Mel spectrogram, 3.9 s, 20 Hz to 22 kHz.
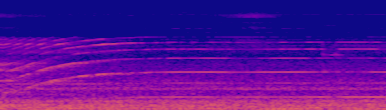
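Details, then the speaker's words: Phaco direct chop cataract surgery for a thick posterior subcapsular cataract (NS2), during bimanual irrigation/aspiration of cortical matter: a rising electronic machine tone settling into a steady pitch over a low hum. "now with B manual irrigation and aspiration we'll aspirate out the partical matter"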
